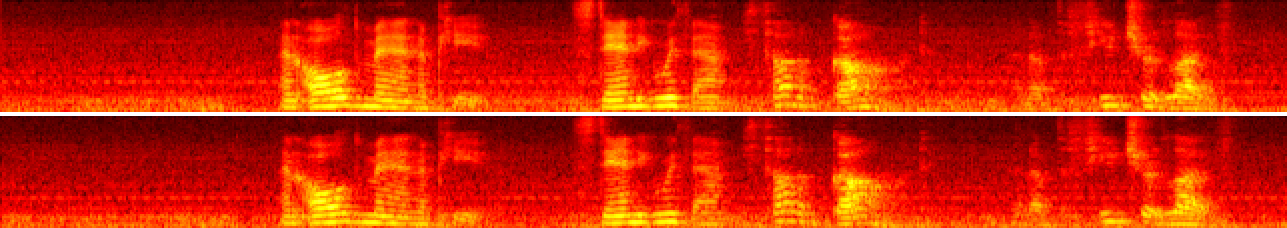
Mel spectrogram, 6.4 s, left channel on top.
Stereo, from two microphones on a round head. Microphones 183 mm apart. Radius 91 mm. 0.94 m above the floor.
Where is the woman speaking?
25° left (ahead or behind), 0.8 m.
